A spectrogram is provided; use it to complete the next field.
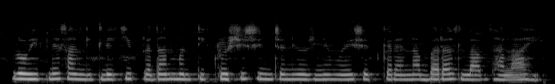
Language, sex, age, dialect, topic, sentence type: Marathi, female, 18-24, Standard Marathi, agriculture, statement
